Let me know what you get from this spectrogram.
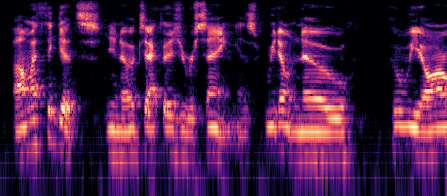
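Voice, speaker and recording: A man at medium pitch with a Texas accent. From Texas Panhandle. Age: young. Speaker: young church member. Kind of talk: casual chat.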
